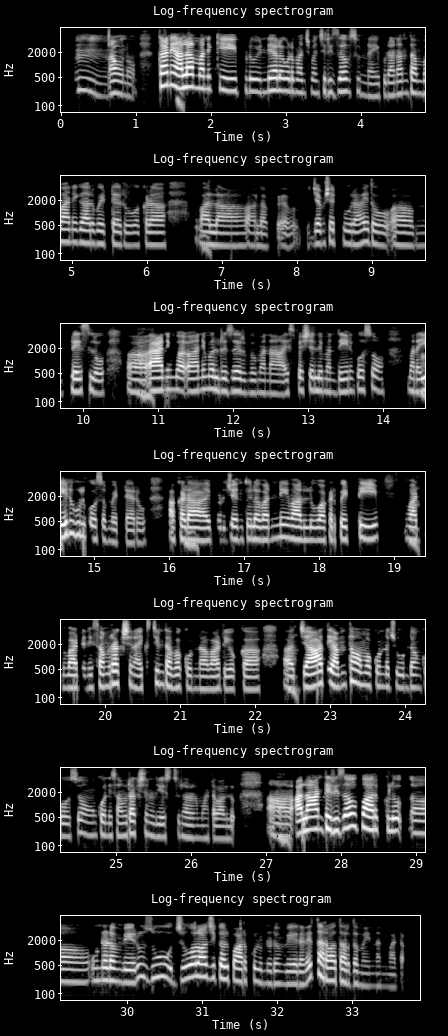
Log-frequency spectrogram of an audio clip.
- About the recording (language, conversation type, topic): Telugu, podcast, ప్రకృతిలో ఉన్నప్పుడు శ్వాసపై దృష్టి పెట్టడానికి మీరు అనుసరించే ప్రత్యేకమైన విధానం ఏమైనా ఉందా?
- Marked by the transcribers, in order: tapping; in English: "రిజర్వ్స్"; in English: "ప్లేస్‌లో"; in English: "యానిమల్ యానిమల్ రిజర్వ్"; in English: "ఎస్పెషల్లీ"; in English: "ఎక్స్‌టింక్ట్"; in English: "రిజర్వ్"; in English: "జూ జూలాజికల్"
